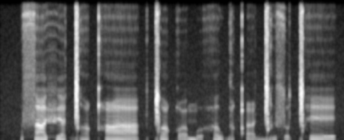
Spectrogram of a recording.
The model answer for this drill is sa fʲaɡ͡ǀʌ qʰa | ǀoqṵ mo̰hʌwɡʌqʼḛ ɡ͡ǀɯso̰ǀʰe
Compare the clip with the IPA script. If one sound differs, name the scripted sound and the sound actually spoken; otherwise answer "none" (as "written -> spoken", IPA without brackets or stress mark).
none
